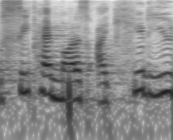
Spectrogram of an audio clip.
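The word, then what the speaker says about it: cpanm: the author of this called c p m cpan m or cpan minus I kid you not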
